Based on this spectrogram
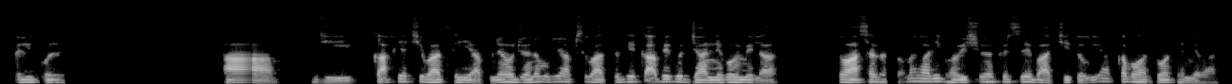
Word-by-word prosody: बिल्कुल। 115 -2 -3 1.6
हाँ 100 -2 +6 0.4
जी, 100 -1 -5 0.2
काफ़ी 115 +7 +2
अच्छी 125 0 -5
बात 115 +1 +4
कही 110 -1 -1
आपने 105 +3 -3
और 120 0 +2
जो 115 - -4
है - - 0
ना 120 - -1
मुझे 125 +1 -5
आपसे 120 0 -6
बात 110 -2 +3
करके 115 +2 -3
काफ़ी 130 +3 +4
कुछ 125 -1 -2
जानने 105 0 +2
को 115 +1 +1
भी 115 - +2
मिला। 100 -1 -1 0.7
तो 115 - +2
आशा 110 +3 +4
करता 115 0 -8
हूँ - - -19
ना 140 - -5
हमारी 140 0 -1
भविष्य 110 +2 -1
में 120 0 -2
फ़िर 115 -3 -5
से 120 +1 -3
बातचीत 105 +3 -1
होगी, 100 +4 -5
आपका 130 0 -2
बहुत-बहुत 110 -2 -1
धन्यवाद। 90 -3 -7
110 Hz, 180 wpm, -24 LUFS, 105-120 Hz, 1.6 s, हाँ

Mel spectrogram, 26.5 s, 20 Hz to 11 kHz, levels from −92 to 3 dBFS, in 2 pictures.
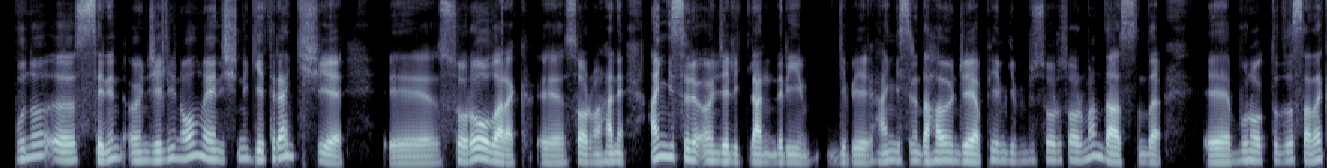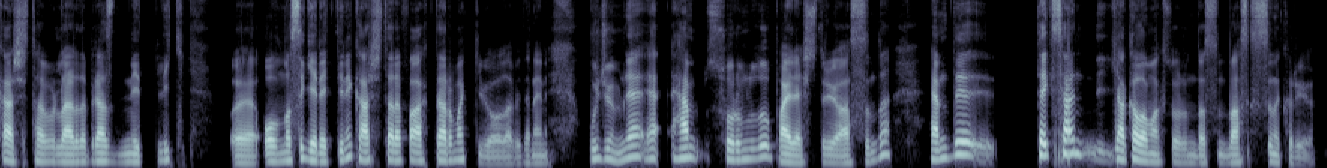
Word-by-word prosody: bunu, 175 +8 -4
eee, 125 -1 +3
senin 135 +5 0
önceliğin 130 +5 -2
olmayan 160 -3 +1
işini 155 +4 -7
getiren 155 +6 +1
kişiye, 110 - 0 0.5
eee, 95 +1 -2
soru 110 - +1
olarak, 115 -11 +5
eee, 100 -1 -1
sorma. 105 +1 0
Hani, 115 0 +2 0.3
hangisini 150 -3 +3
önceliklendireyim 110 -3 0 0.2
gibi, 105 -1 -3
hangisini 125 +1 -5
daha 125 +2 +4
önce 120 -2 -1
yapayım 125 +3 +1
gibi 120 0 -12
bir - - -16
soru 130 0 -4
sorman 140 +8 -3
da - - +8
aslında, 105 0 0 0.5
eee, 105 0 +3
bu 130 +3 -6
noktada 125 -1 -3
sana 125 +1 +1
karşı 120 -6 +1
tavırlarda 110 -1 +1
biraz 115 -3 +1
netlik, 110 +5 -8 0.5
eee, 95 -1 +1
olması 115 +6 +2
gerektiğini 130 +2 0
karşı 130 -6 +2
tarafa 125 -1 +2
aktarmak 125 +3 0
gibi 95 -5 -11
olabilir. 90 +2 -8
Hani, 95 -1 -10 0.4
bu 150 +1 -4
cümle 150 +5 -1
he 155 - -1 0.2
hem 160 +1 +3
sorumluluğu 150 +2 -2
paylaştırıyor 100 - +2
aslında 110 - -4 0.4
hem 145 +4 +2
de 215 - +1 0.4
"Tek 200 -2 +5
sen 220 -1 +4 0.3
yakalamak 115 -6 +4
zorundasın" 100 -1 -8
baskısını 105 0 -3
kırıyor. - - -13
125 Hz, 135 wpm, -23 LUFS, 105-140 Hz, 0.5 s, da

